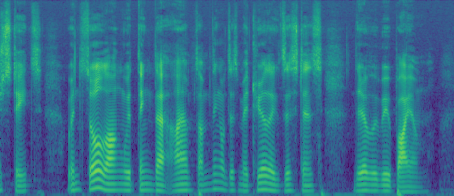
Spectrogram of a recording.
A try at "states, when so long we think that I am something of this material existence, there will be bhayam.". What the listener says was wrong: Don't read so fast. read slower and try and pronounce every word clearly.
